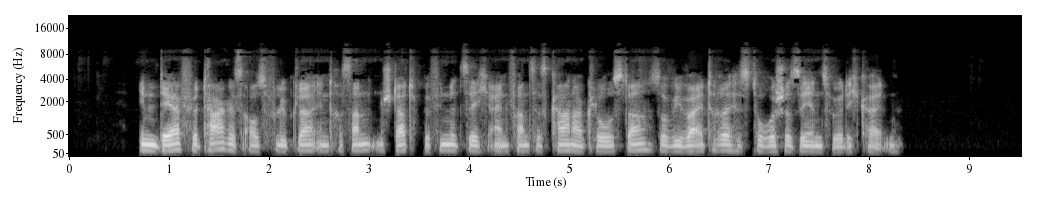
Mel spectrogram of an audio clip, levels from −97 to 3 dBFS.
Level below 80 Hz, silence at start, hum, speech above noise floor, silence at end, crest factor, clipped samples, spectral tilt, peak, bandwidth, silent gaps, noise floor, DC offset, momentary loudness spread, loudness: -64 dBFS; 0.7 s; none; 64 dB; 1.25 s; 20 dB; under 0.1%; -4.5 dB/octave; -2 dBFS; 9.4 kHz; none; -84 dBFS; under 0.1%; 7 LU; -20 LUFS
